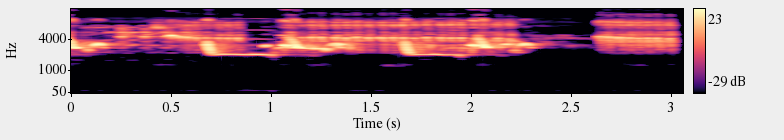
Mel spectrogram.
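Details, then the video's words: Bar-winged prinia calling for use as a lure: quick high chirps and two or three downward-sweeping notes, ending after a short pause with another bright burst. "Suara Pikat Burung Prenjak"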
